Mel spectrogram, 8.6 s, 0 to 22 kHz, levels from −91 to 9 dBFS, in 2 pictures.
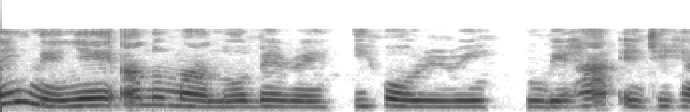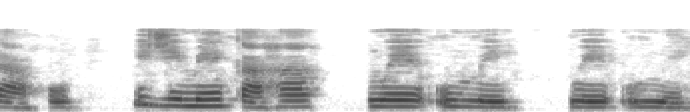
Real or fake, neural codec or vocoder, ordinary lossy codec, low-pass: real; none; none; 7.2 kHz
